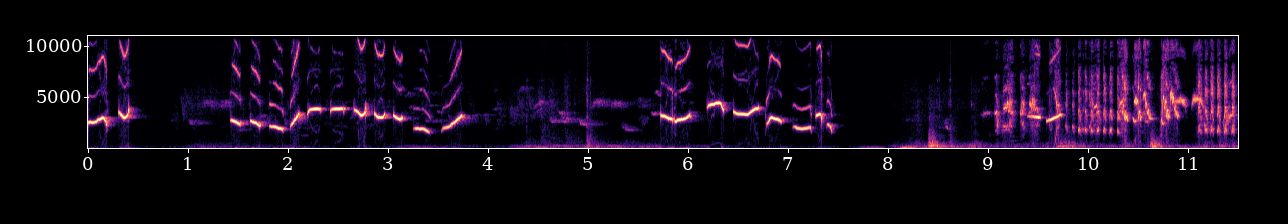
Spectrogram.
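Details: Oriental magpie-robin ngeplong song, aimed at getting a silent bird to sing: clear, sweet whistled notes repeated in a bouncing series, then a pause and a burst of harsh, scratchy chatter.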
